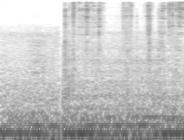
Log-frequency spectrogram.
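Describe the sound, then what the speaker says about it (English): A bunch of keys jangles close up for nearly two seconds, a steady metallic rattling with a brief gap partway through, as a ring of keys is sorted before driving a drag race car. "It's one of these keys."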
